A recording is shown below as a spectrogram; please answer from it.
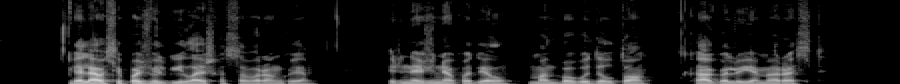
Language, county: Lithuanian, Tauragė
